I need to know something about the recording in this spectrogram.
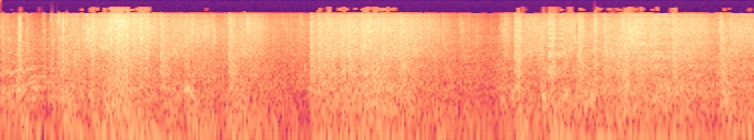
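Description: Electric energy crackles and zaps.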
